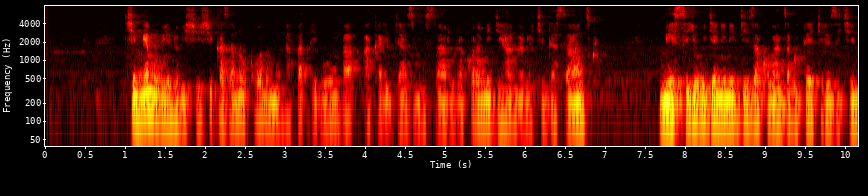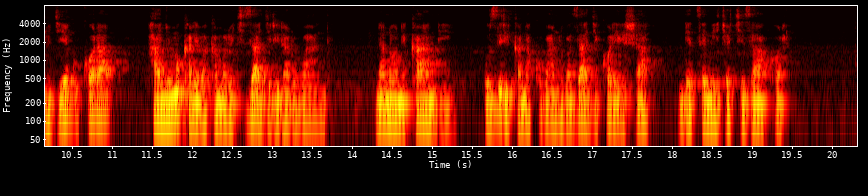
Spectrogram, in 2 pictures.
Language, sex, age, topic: Kinyarwanda, male, 25-35, education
